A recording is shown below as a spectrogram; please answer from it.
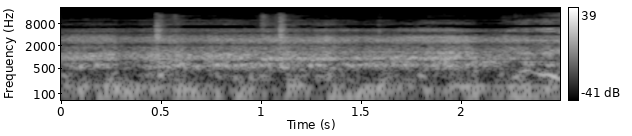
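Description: Steady engine, road and wind noise inside the cab of a moving truck, a low rumble that holds an even level, with two faint clicks about half a second and a second in.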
